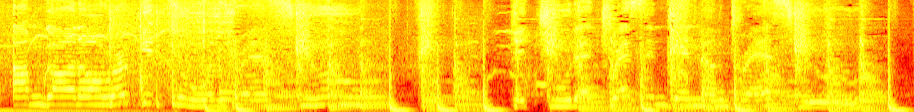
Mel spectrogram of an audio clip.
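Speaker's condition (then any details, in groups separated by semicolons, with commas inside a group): No condition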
